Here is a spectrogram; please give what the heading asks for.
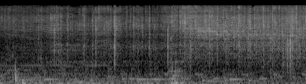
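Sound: sizzling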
